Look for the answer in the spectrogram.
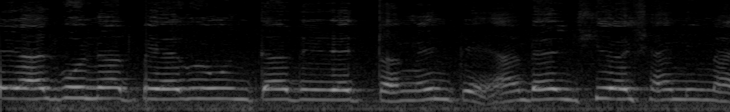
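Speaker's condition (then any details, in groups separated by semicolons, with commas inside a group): Cerebral palsy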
